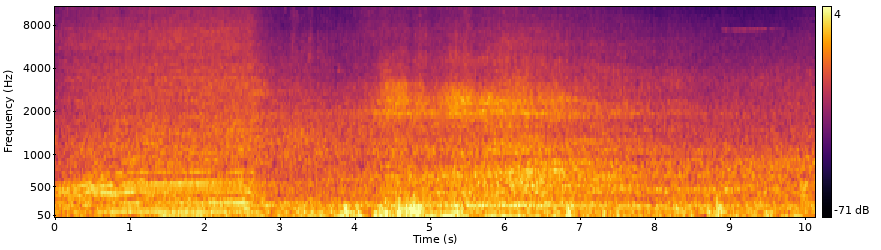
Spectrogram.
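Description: Double-decker bus driving past: a steady engine drone for the first few seconds, then a louder rush of engine and tyre noise as it goes by, with a brief hiss about halfway through.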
